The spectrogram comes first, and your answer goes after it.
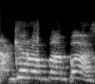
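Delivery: shrill, very high, loud scream. Retelling what a man who came onto the bus did, imitating someone screaming. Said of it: "And then he starts screaming".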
